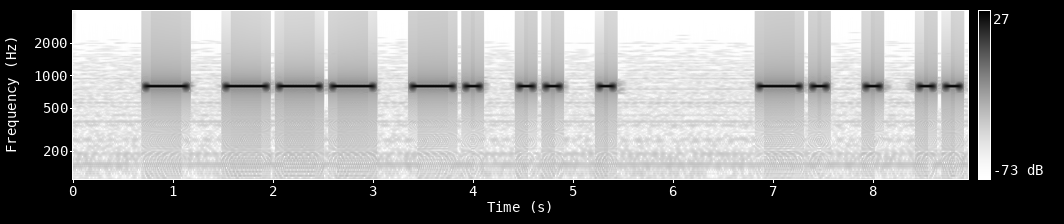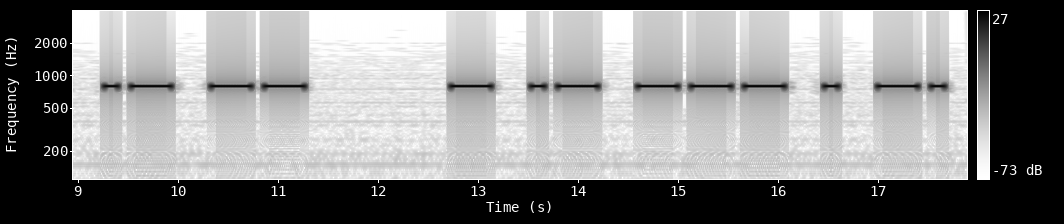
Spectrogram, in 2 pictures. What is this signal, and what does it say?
Morse code, heard as a keyed tone, about 9 wpm, 800 Hz. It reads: TONIE NEIAM TAOEN
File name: telegrafia / i2tfj / Lez2 40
